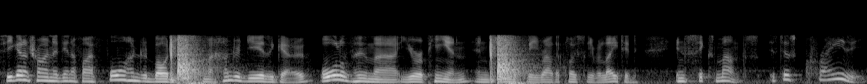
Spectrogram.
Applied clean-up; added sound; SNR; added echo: none; Explosion; 1 dB; none.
